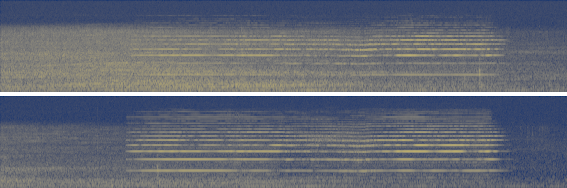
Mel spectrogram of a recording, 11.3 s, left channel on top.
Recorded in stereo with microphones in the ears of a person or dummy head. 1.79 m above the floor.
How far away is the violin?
About 6.5 m.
